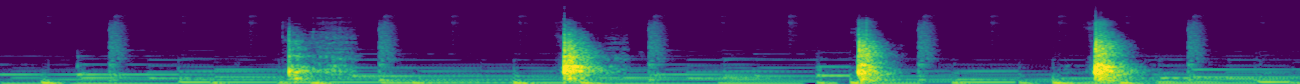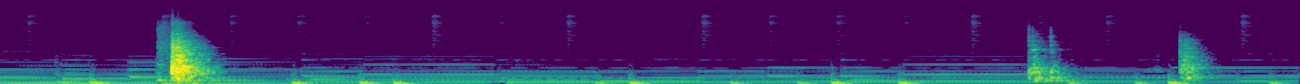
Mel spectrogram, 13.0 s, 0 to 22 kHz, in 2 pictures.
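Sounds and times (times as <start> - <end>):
knife chopping on wooden board: 1.4 - 1.8, 2.8 - 3.2, 4.3 - 4.6, 5.5 - 5.8, 7.4 - 7.6, 11.7 - 12.6.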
